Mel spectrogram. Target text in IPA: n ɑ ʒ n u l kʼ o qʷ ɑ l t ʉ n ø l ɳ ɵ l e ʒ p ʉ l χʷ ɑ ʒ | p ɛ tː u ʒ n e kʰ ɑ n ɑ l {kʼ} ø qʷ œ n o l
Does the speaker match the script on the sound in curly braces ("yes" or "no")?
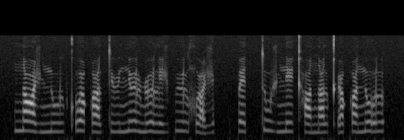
yes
